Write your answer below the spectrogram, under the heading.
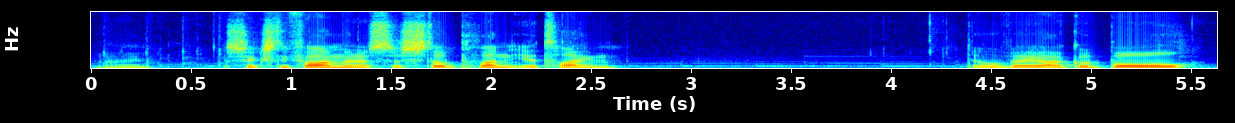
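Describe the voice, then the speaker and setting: Geordie lad streaming footy career mode, real low voice, swears a lot, bit of music in the back. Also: male voice, steady tone, normal speed, darkish tone. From Newcastle, England. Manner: sweary, frustrated reactions to play. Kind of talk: live gaming commentary.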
